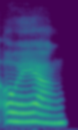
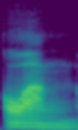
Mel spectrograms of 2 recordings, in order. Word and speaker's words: Oeang: Bacanya Oeang. Enggak, bacanya Oang. Oang.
